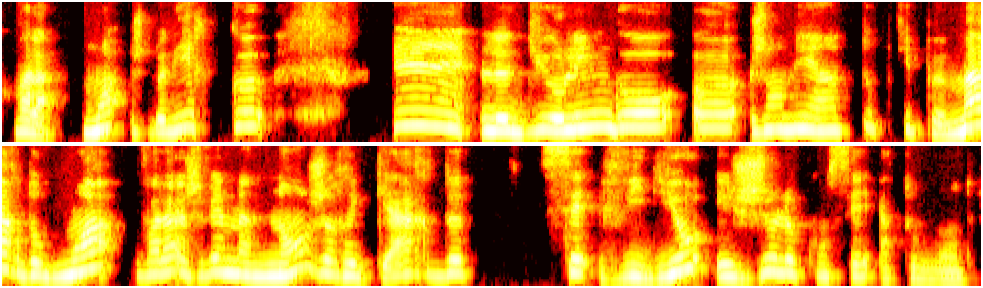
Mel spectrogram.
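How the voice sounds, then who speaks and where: A middle-aged woman teaches an online language lesson, her pitch rising and falling with a lot of life. She explains step by step and keeps checking in with her listeners. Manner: patient explaining, frequent checks like "hein" and "d'accord".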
